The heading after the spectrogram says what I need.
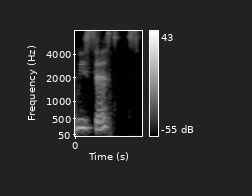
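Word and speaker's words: WiCyS: our academies w-i-c-y-s and we pronounce it we cis because we are a cyber sisterhood and so we're a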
